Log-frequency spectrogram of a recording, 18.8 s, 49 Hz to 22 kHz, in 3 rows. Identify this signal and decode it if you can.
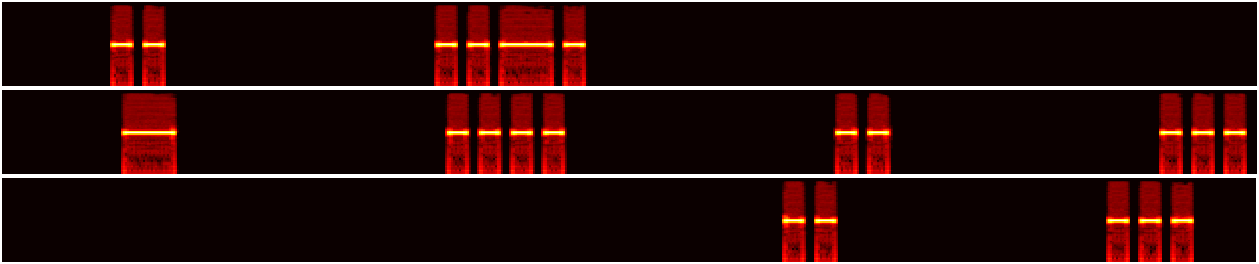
Morse code, heard as a keyed tone, about 15 wpm, spaced as for 5 wpm, 1000 Hz. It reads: IF THIS IS
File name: qotdfiles / 5wpm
